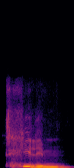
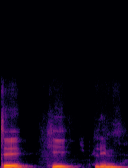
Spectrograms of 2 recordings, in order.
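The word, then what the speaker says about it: תהילים: mets pas le point, on pourrait être tenté de dire Tchilim. Puisque le Tav, non, le Sheva, on pourrait dire que c'est un E muet. Or, ici, il n'est pas muet, il est bien prononcé, c'est un Tehilim.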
